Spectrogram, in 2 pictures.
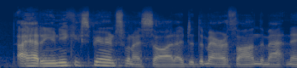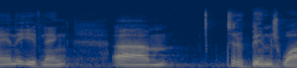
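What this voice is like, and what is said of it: Usual voice. Nothing is said of it.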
